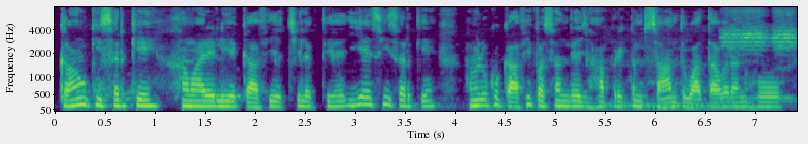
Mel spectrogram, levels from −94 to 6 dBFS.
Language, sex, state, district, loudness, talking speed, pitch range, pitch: Hindi, male, Bihar, Samastipur, -16 LUFS, 200 wpm, 140-170 Hz, 155 Hz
